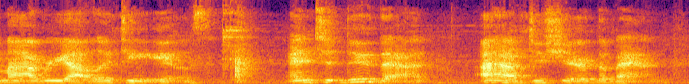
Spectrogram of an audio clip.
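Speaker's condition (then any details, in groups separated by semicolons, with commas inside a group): ALS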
